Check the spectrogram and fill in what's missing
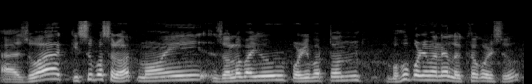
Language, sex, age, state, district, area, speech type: Assamese, male, 18-30, Assam, Lakhimpur, rural, spontaneous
